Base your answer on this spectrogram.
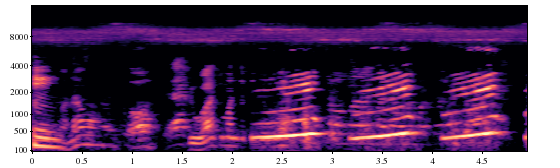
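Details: Siamang at Gunung Gerute, Aceh Barat, Aceh, giving drawn-out, smoothly rising harmonic whoops, each about three-quarters of a second long, after a few shorter broken notes.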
